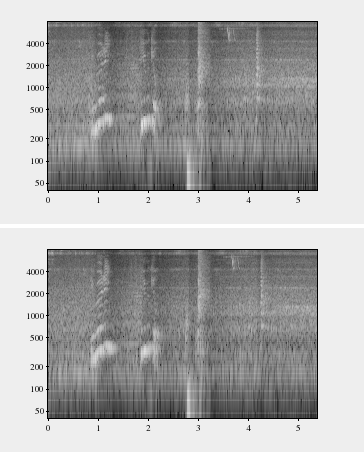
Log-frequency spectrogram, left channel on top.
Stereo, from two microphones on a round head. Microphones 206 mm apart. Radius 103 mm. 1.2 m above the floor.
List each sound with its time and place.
0.8 s a child speaking: 40° right (ahead or behind), 0.7 m; by 2.3 s 30° left (ahead or behind), 0.6 m
2.7 s a crack: 10° left (ahead or behind), 0.7 m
